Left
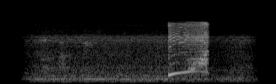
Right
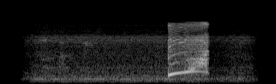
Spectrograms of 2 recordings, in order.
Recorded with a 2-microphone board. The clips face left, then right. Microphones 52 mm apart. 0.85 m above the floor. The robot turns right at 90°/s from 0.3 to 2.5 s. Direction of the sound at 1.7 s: 70° right.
